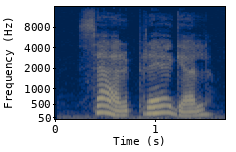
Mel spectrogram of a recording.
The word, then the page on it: särprägel: [²s'ä:rprä:gel]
